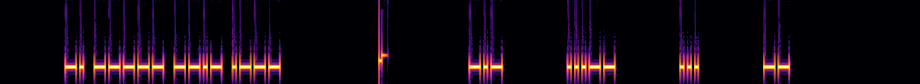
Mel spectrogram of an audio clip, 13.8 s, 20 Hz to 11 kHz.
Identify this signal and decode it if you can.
Morse code, heard as a keyed tone, about 22 wpm, spaced as for 11 wpm, 700 Hz. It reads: N0QJ K3SM
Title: USA Call Signs - 4 Characters - 6x Character Spacing - 22wpm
